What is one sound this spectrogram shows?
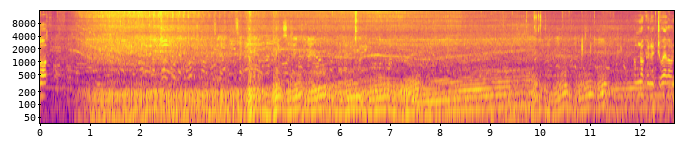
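A motorcycle engine rumbles and revs nearby.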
